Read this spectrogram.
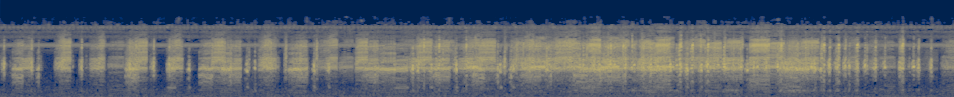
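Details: Frogs croaking together by the waterside in a wetland setting, a dense overlapping chorus of rasping pulsed croaks, bursts early on merging into a continuous throbbing wall of sound, with a steady high hum in the background.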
